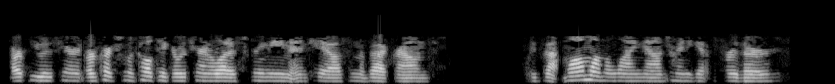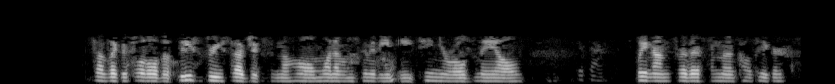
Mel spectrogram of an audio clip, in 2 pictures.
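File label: police dispatch, Scottsdale PD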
